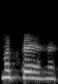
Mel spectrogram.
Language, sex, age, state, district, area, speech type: Kannada, female, 45-60, Karnataka, Uttara Kannada, rural, conversation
